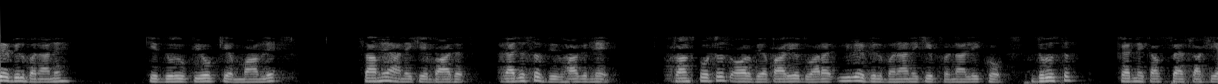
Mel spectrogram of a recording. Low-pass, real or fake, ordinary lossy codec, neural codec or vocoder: 3.6 kHz; real; AAC, 16 kbps; none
